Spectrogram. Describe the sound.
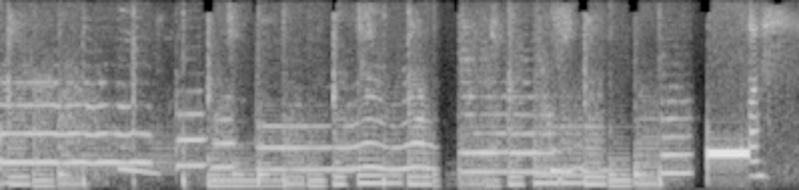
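An on-hold melody plays over a narrow-band telephone line while a business call is transferred to a tender specialist. Sustained electronic notes change in steps with brief breaks, and a louder single tone comes near the end.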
